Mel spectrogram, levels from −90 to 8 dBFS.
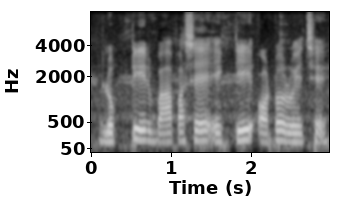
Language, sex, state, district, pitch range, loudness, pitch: Bengali, male, West Bengal, Alipurduar, 145-165 Hz, -14 LUFS, 155 Hz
